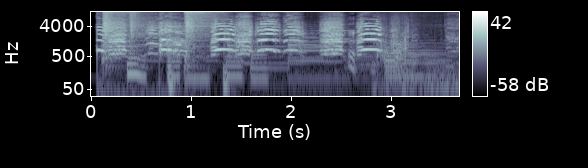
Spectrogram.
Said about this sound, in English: they use a real bird. and I wonder how much danger this bird was in, because there's a lot of movement. So this bird comes into the car, pecks around, causes a lot of frantic motion, and then flies off again.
